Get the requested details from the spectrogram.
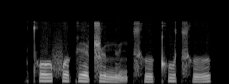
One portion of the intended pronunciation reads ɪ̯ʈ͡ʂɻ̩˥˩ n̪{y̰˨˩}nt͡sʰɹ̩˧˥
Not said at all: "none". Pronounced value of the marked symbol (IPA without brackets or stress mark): y̰˨˩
